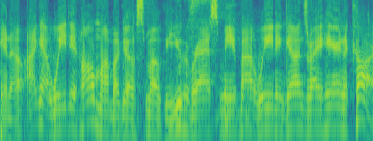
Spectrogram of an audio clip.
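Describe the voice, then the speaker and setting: Amid noticeable background noise, a man at a medium pitch talks at a very fast pace with ordinary pitch variation. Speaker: podcast host. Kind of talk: casual chat.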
